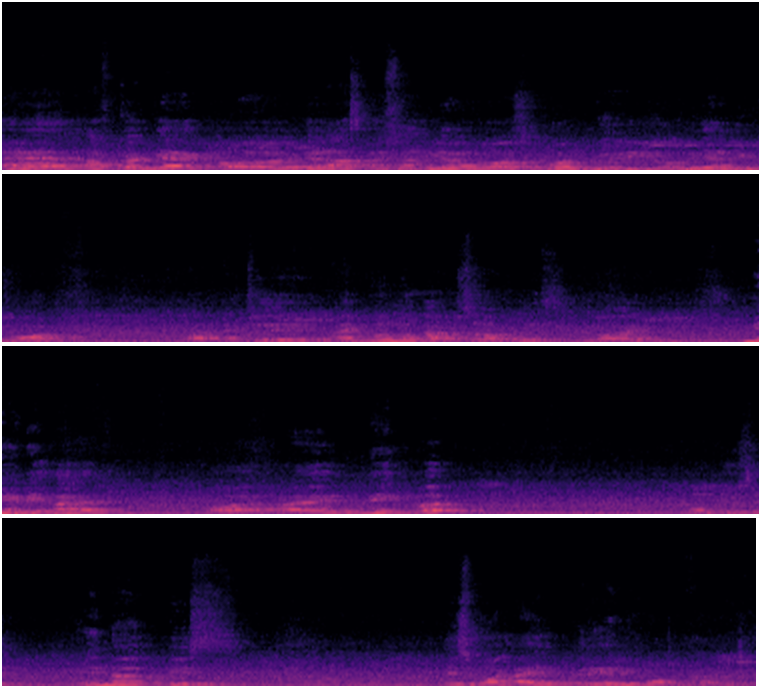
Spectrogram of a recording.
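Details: Adult man from Mumbai who stammers, speaking at a stammering self-help group; stuttering.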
